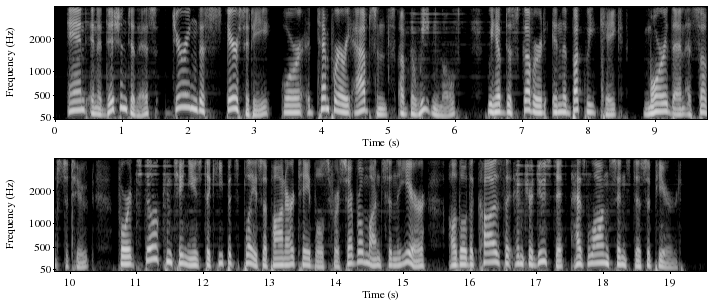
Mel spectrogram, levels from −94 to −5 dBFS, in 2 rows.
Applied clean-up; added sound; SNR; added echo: neural mask model DeepFilterNet 3.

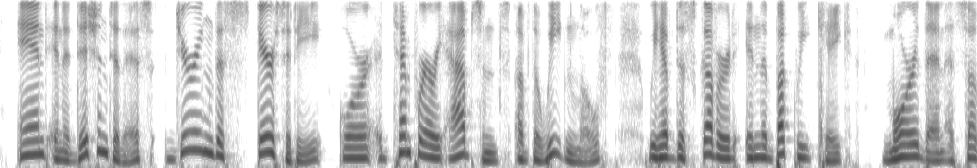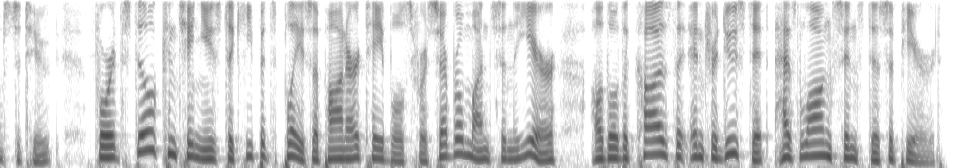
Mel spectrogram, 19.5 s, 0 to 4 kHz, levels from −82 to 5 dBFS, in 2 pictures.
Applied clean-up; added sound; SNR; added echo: none; none; none; none.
